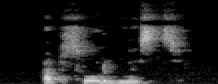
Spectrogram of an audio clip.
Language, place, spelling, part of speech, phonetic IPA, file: Russian, Saint Petersburg, абсурдность, noun, [ɐpˈsurdnəsʲtʲ], LL-Q7737 (rus)-абсурдность.wav
- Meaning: absurdity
